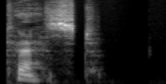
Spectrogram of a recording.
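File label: "test", British English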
